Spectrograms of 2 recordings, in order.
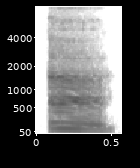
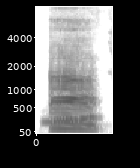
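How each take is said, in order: First: The vowel is said with a medium mouth opening. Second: The vowel is said with a medium mouth opening.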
